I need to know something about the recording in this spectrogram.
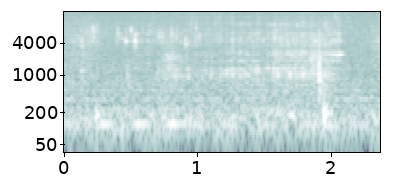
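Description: A worn BMW Z3 M strut damper being worked by hand as its piston rod is pulled out, with the oil inside gurgling and sloshing and a short click near the end. The rod moves with almost no resistance, which the owner takes as proof that the strut is worn out after 97,000 miles.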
